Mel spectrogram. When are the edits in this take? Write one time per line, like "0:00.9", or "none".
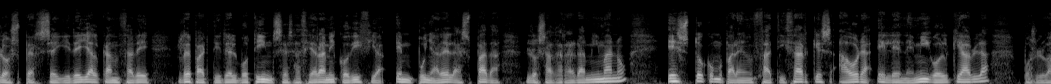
none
